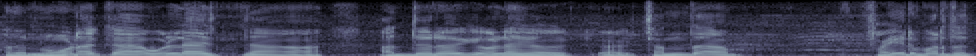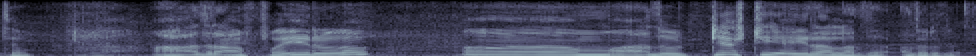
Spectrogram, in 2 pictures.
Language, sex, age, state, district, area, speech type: Kannada, male, 45-60, Karnataka, Bellary, rural, spontaneous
